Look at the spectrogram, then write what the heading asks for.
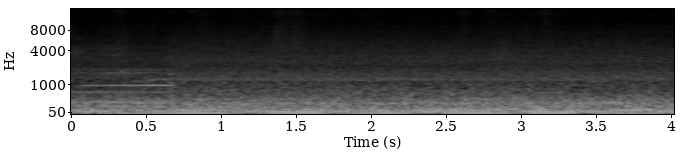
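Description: Steady low rumble of an electric train heard from inside the passenger carriage, with a thin steady tone that stops under a second in.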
